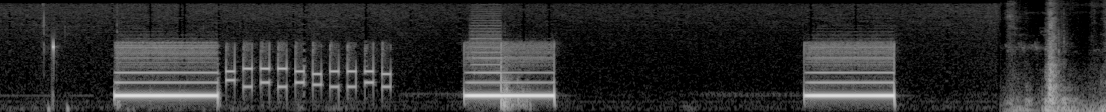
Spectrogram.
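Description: A loud electronic Skype call ringing tone sounds three times in long, evenly spaced bursts, with a quick run of alternating two-pitch dialing beeps after the first, then a brief soft rustle at the end.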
